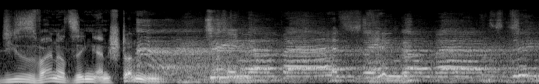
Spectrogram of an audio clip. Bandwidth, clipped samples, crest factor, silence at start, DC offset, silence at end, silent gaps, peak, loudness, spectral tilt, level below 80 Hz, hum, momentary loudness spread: 14 kHz; under 0.1%; 16 dB; 0 s; under 0.1%; 0 s; none; 0 dBFS; -17 LUFS; -5.5 dB/octave; -46 dBFS; none; 6 LU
